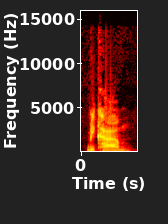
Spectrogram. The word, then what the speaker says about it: become: Become. Begin. Jadi perhatikan stressingnya. Stressingnya punyanya come, punyanya gain, punyanya leave.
